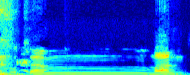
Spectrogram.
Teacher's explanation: মিমের উপরে তাজদিদ, গুণনা করা ওয়াজিব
